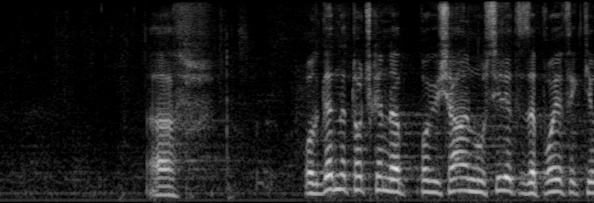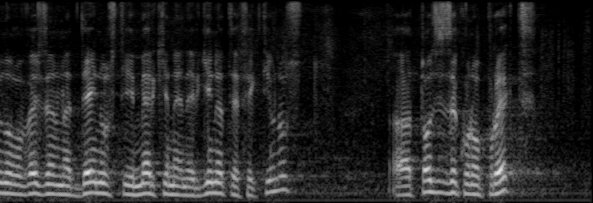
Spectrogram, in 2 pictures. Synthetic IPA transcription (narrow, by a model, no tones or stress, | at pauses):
od̪ɡlɛd̪nət̪ɔt͡ʃkənɐpoviʃavɐnɛnəusiliət̪əzɐpoɛfɛk̚t̪ivnovɐvɛʒd̪ɐnɛnɐd̪ɛjnost̪iːmɛɾkʲinɐɛnɛɾɡ̟ijnət̪əɛfɛk̚t̪ivnost̪ | t̪ɔzizɐkonopɾoɛkt̪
